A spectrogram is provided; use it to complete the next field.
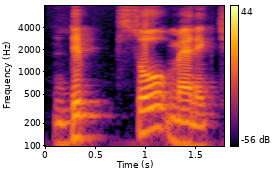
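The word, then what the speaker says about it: dipsomaniac: एंड वन who addict to hard drinks को मतलब वो एडिक्टेड है, तो इसको बोलेंगे डिपोमैनिक, ठीक है, डिप्सोमैनिक, ठीक है, इसको ध्यान रखना प्रोनाउंसिएशन को थोड़ा सा।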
